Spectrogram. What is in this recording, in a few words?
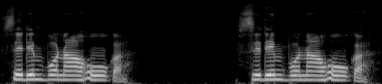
"setem-punahokv", Muscogee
